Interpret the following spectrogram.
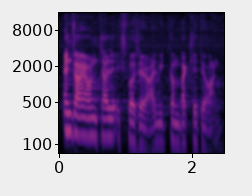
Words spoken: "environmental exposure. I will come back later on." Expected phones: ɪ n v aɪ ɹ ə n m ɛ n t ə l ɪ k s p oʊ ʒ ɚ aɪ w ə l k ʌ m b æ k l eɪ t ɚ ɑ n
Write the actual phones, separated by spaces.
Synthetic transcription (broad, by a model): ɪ n v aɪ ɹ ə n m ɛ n t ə l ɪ k s p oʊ z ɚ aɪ w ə k ʌ m b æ k l eɪ t ɚ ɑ n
